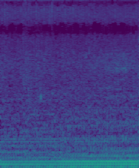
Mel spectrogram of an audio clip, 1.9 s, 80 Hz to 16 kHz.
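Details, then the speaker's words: Costway Giantex spin dryer on a 2-minute spin with two items, water draining out: steady low hum with a couple of fixed tones, louder while the basket builds up speed, then quieter; a normal spin-up. "As it builds up, it's louder as it builds up. Once it's built up, it gets quieter. And it's going to go for about 2 minutes."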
